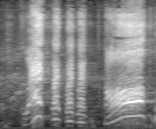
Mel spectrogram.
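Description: A voice imitating farm birds, alternating nasal duck quacks with clucking chicken calls in a quick, playful run of short syllables, close and loud.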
